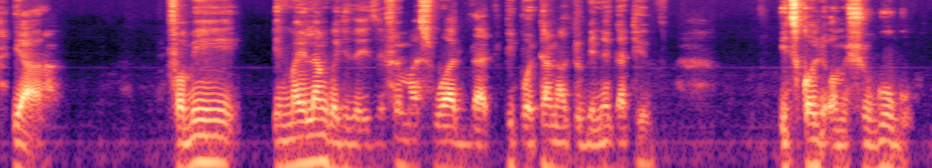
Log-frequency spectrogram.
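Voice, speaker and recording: A man speaks fairly slowly in a fairly low, somewhat breathy voice with a dark, mellow tone. His intonation is monotone and flat, broken by long, frequent pauses. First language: Rukiga / Runyankore. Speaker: guest. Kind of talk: casual chat.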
